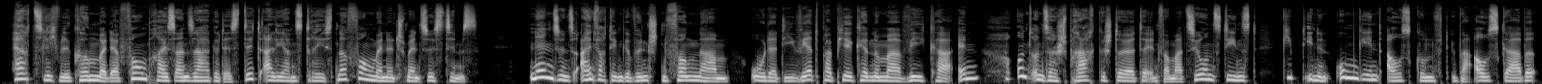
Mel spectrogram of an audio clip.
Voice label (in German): deutsch frauen telefon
